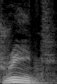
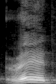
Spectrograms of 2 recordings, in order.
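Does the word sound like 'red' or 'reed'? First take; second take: reed; red. First: The word is said with a long vowel. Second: The word is said with a short vowel. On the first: The action happens in the present. The speaker calls it wrong. "not read" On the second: The action happened in the past. The speaker calls it right. "read, past tense"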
